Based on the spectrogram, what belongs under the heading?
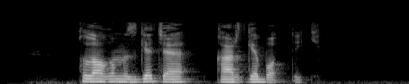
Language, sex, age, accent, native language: Uzbek, male, 18-24, Qashqadaryo, Uzbek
